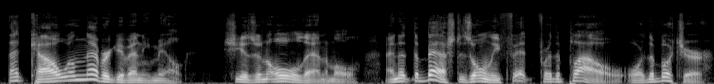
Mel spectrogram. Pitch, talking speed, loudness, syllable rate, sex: 120 Hz, 210 wpm, -18 LUFS, 4.9 syllables/s, male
